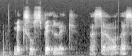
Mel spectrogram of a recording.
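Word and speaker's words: Mxyzptlk: to our email address tell us how you pronounce mr mix all click mix or spitlick that's our that's how i pronounce it anyway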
